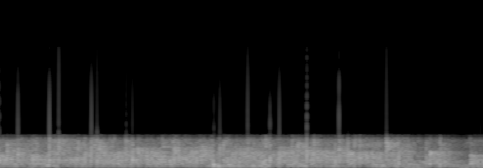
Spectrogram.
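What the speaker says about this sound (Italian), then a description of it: "Un applauso a Mombasta, vai." Audience applause fills a public meeting in Casoria on car insurance, a continuous, loud wash of clapping that begins to thin toward the end, with some crowd noise mixed in.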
